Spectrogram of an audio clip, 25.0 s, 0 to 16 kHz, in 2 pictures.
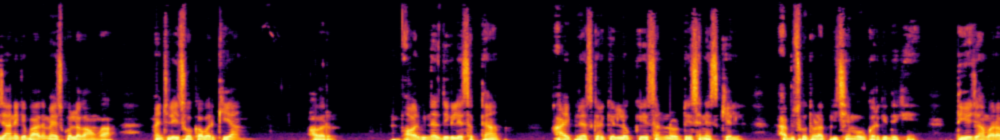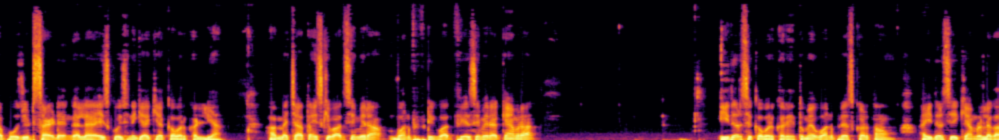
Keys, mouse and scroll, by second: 5.3-6.9 drag, 6.9 i, 9.9-12.9 drag, 19.8 middle click, 20.5-21.1 scroll up 13, 22.6 KP_1, 23.2 scroll up 4, 23.6-24.9 shift+middle drag, 24.7-24.9 drag.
